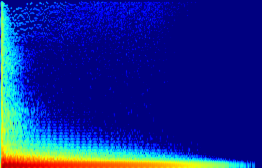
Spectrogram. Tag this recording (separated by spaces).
recording drumhit deep hit raw frame-drum simple perc drum-sample oneshot sample world drum low percussion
